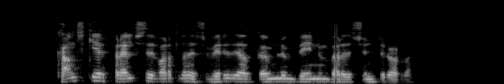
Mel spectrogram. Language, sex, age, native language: Icelandic, male, 30-39, Icelandic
